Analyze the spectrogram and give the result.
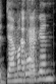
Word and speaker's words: Demogorgon: But there's this big giant monster that he's running away from called I always say it wrong, but it's the Demogorgon, I believe is how you actually say it.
